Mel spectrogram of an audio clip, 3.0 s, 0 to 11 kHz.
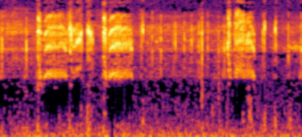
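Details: Swiftlet suara panggil, a 2020 calling sound: dense, high, scratchy chatter runs in two long buzzy stretches broken by short clicking notes and a brief pause.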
